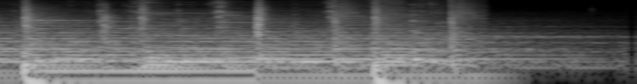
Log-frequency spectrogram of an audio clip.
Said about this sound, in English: I have a hat to accent that. It sounds like this.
